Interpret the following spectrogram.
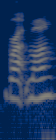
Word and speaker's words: Rotwang: it's spelled rotwang but I think it's pronounced R rotang rotang yeah something cuz he's German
